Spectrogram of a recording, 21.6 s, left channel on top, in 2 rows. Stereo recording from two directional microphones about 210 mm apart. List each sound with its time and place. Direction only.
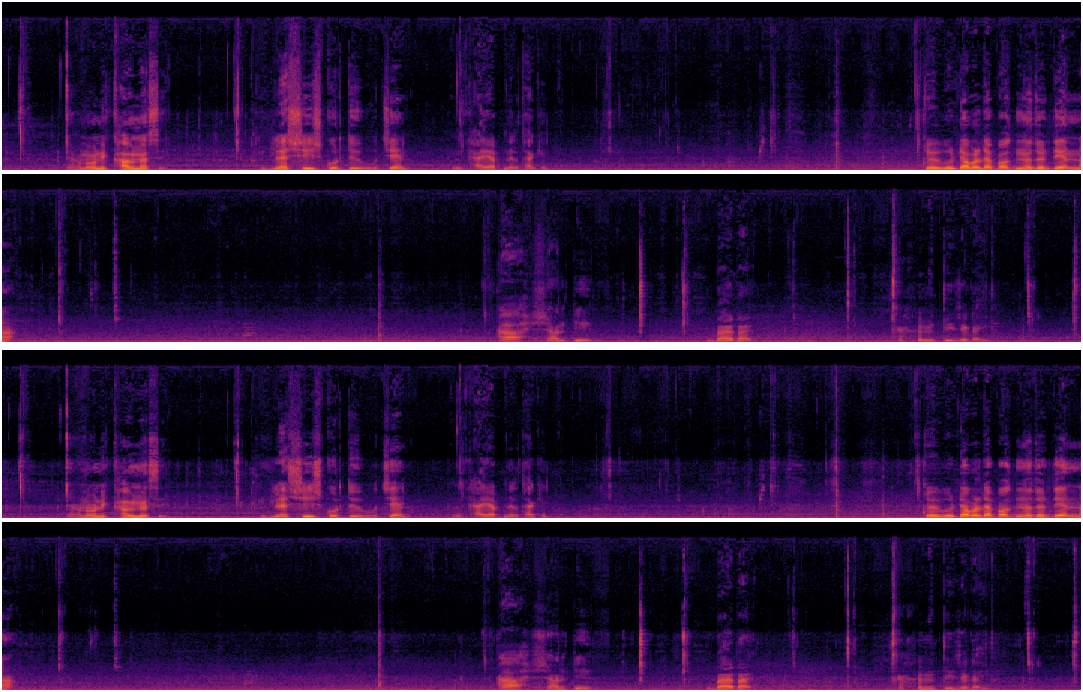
0.2 s a sound: 10° left (ahead or behind)
0.9 s speech: 25° left (ahead or behind)
2.6 s speech: 30° left (ahead or behind)
3.0 s speech: 10° left (ahead or behind)
9.1 s speech: 15° left (ahead or behind)
15.7 s speech: 15° left (ahead or behind)
17.2 s scissors: 5° left (ahead or behind)
19.9 s speech: 5° left (ahead or behind)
